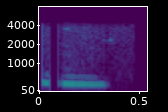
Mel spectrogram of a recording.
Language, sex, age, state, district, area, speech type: Assamese, female, 18-30, Assam, Dibrugarh, rural, conversation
